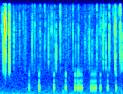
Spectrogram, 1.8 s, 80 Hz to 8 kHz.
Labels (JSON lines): {"label": "biophony, knock croak", "recorder": "SoundTrap 300"}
